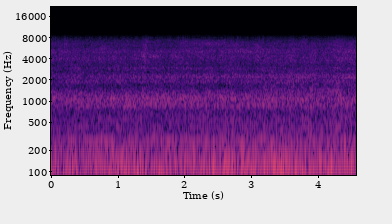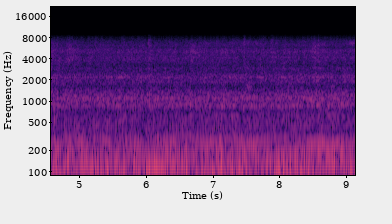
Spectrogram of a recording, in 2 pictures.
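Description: Cabin noise inside a Class 158 diesel multiple unit running at speed: a steady low drone from its underfloor diesel engine, mixed with wheel and rail noise.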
